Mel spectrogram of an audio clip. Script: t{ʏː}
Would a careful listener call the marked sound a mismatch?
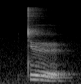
no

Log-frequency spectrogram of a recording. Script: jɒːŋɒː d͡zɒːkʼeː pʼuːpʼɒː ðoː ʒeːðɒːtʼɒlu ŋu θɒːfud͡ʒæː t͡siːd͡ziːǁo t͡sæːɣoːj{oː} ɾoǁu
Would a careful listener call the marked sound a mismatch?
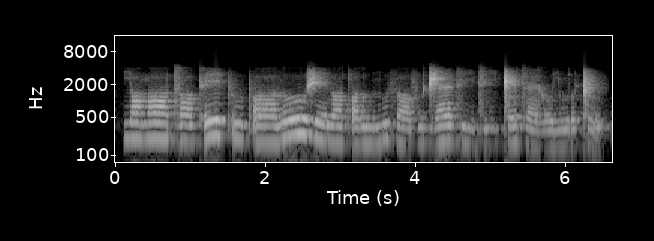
yes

